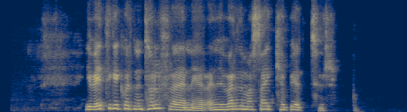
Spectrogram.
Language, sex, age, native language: Icelandic, female, 40-49, Icelandic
